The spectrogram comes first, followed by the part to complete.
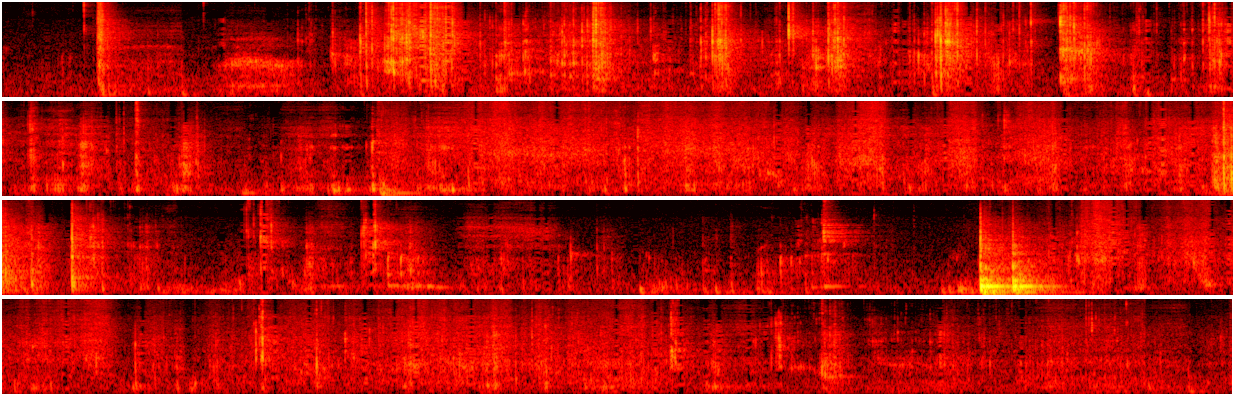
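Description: A Jack in the Box fried hard-shell taco being speed-eaten: rapid, loud crunching bites through the shell for the first several seconds, then quieter steady chewing. One short loud burst about seventeen seconds in.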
